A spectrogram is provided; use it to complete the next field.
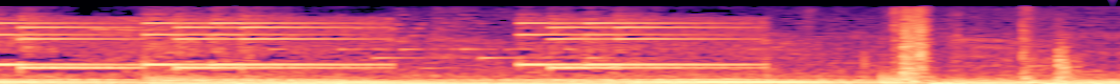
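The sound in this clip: Electronic doorbell ringing with a steady, clear multi-tone chime pattern played twice over a loud, constant droning hum.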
